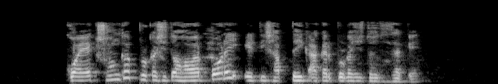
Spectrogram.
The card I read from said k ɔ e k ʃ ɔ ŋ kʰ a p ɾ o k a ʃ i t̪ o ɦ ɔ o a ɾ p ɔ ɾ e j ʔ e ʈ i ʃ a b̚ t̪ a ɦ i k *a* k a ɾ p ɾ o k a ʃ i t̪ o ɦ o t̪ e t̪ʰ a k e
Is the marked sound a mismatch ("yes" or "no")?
no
